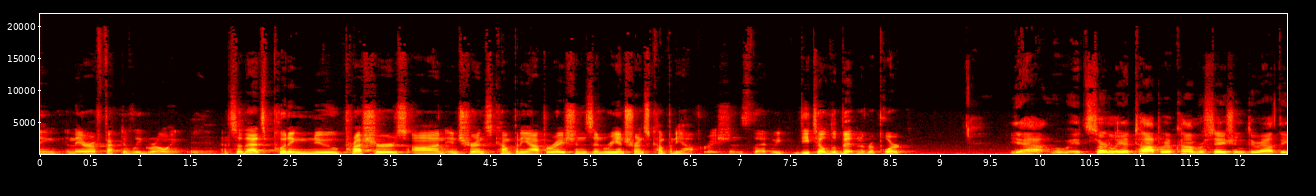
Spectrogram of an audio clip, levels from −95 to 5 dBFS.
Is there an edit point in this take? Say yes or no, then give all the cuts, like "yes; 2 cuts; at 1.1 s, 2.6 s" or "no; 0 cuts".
no; 0 cuts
